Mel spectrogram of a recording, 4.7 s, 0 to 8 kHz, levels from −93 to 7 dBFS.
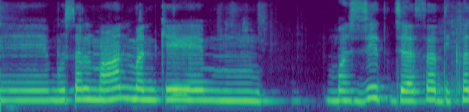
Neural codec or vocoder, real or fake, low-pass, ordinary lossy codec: codec, 16 kHz, 16 kbps, FreqCodec, smaller model; fake; none; none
